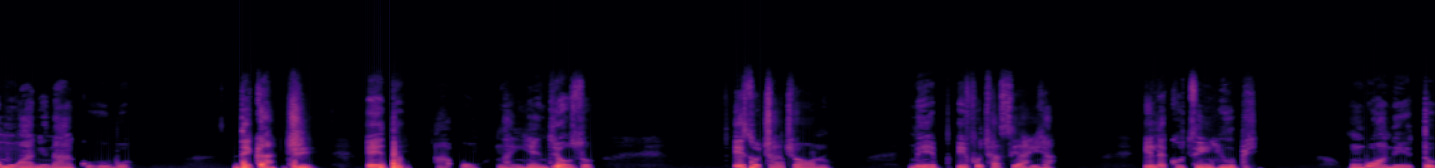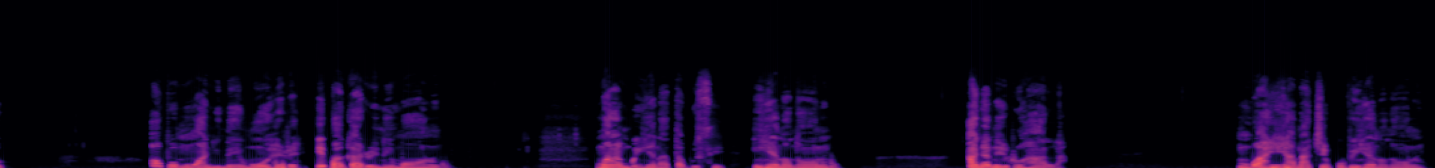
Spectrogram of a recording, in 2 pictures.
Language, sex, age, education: Igbo, female, 15-29, tertiary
